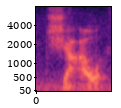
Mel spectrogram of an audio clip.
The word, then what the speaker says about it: Zhao: First State out there that the name is pronounced Chia um it's pronoun it's spelled z h o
